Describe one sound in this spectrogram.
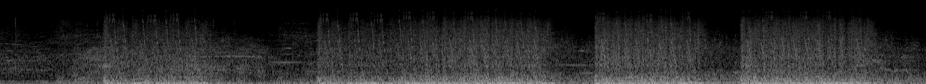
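A weapon fires loud, sharp blasts in quick bursts.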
